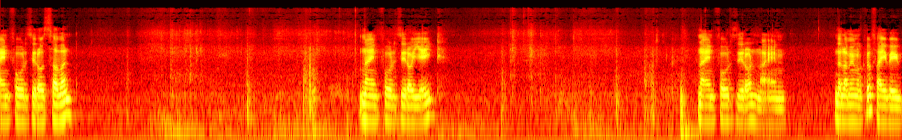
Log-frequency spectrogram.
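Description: Folded cloth rustles softly as hands handle it.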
